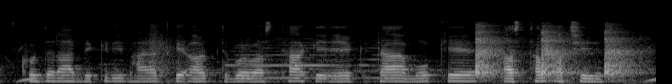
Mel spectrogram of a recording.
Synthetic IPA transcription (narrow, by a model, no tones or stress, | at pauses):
kʰud̪ɾabikɾibʱaɾʌt̪keʌɾt̪ʰʌbjʌwəst̪ʰakeekʈamukʰjʌʌst̪ʰʌmʌt͡ʃʰi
